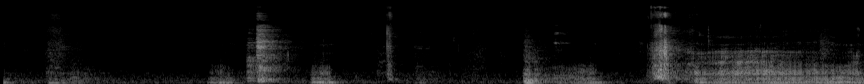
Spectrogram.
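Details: A caracal eating a chicken gives harsh, rasping growls and hissing bursts at irregular intervals.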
